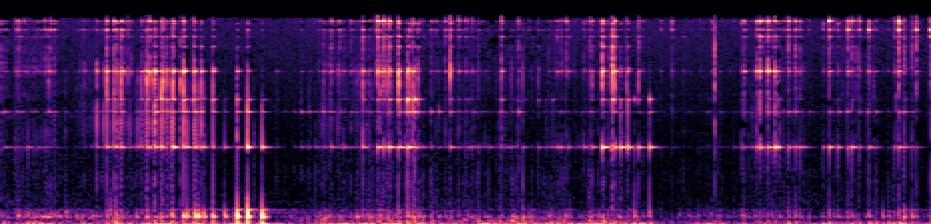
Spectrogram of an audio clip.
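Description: Long acrylic nails tap and scratch the bumpy bowl and stem of an empty, hollow amber hobnail glass goblet turned upside down over a fluffy-covered microphone. Quick, dry clicks and rasping scratches sit over a low, muffled body, with faint glassy ringing above. A louder cluster of taps comes just before the midpoint, then the scratching settles back to a steady level.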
